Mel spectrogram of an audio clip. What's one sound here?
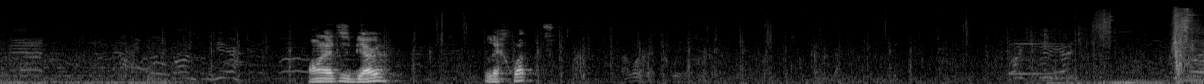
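Footsteps run on cobblestones.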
